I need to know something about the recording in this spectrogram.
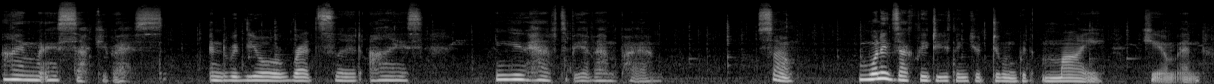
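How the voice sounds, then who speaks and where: A coolly confident succubus, played by a woman in an ASMR roleplay. The voice is dark and somewhat low, with very slow, deliberate delivery. She sounds possessive and dryly threatening. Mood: possessive, confrontational.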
